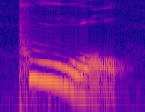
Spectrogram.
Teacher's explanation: The lips push forward, right? And the tongue pulls up. There's a lot of tension there in the tongue.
